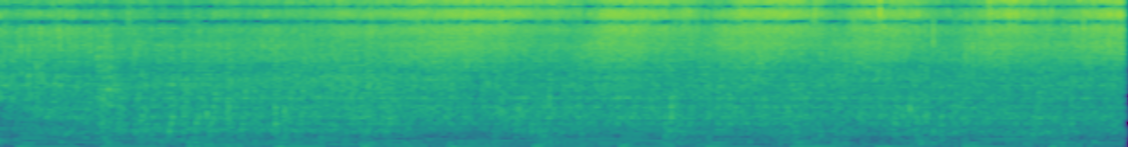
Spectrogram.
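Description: Puri dough frying in hot oil gives a continuous loud bubbling sizzle with a steady hiss, heard close up and without speech throughout.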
